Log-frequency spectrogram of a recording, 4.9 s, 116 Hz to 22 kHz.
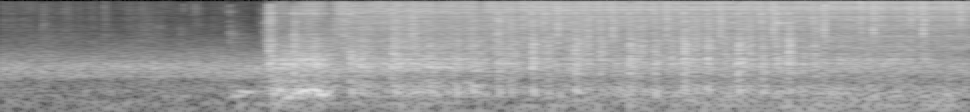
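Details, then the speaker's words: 1955 Land Rover Series One, rebuilt engine first start after about 50 years, refurbished starter, timing being set: quiet cranking then engine catches and runs unevenly with a ragged, stumbling beat; owner suspects fuel supply. Rough running after start. "okay so however briefly that was that was running on its own"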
